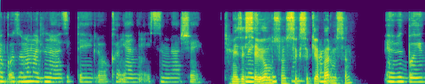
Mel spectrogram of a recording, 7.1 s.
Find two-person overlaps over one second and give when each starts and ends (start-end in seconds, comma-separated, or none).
4.1-5.6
